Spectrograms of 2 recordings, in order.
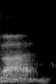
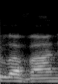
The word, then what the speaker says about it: Lavan: Lavan. In Hebrew, Lavan. In English, it could be Laban.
